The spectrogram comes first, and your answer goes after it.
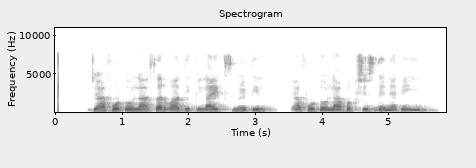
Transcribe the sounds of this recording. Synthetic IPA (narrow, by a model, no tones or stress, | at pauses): d͡ʑjafoʈolasəɾʋad̪ʱiklaiʈsmiɭt̪iːl | t̪jafoʈolabəkʂiːsd̪eɳjat̪jejiːl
